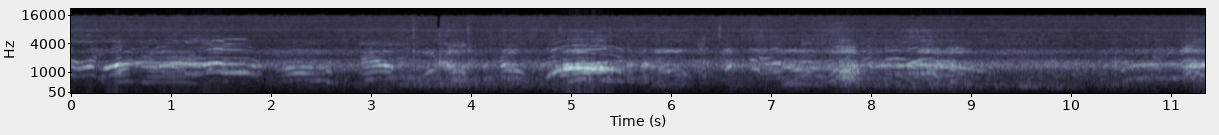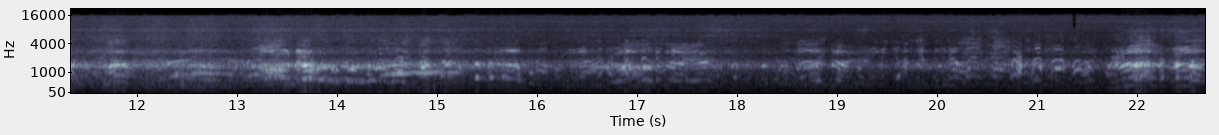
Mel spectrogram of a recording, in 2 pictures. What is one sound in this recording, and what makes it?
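Young women scream and laugh loudly close by.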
